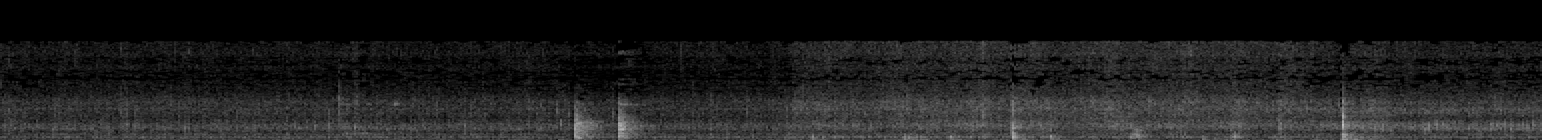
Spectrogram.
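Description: Thick coconut-milk and chilli sambal sizzling steadily in a non-stick wok. A wooden spatula stirs it, knocking sharply against the pan a few times from about three seconds in.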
